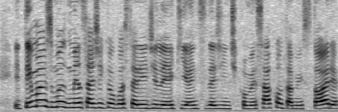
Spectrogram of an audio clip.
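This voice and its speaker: A high-pitched woman speaks very fast with ordinary pitch variation. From Brazil, interior of Rio de Janeiro state. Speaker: Japanese language teacher. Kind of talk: online course presentation.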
